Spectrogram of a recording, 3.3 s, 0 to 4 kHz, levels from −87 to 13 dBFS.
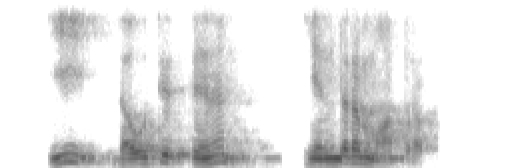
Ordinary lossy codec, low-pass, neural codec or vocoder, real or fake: Opus, 32 kbps; 3.6 kHz; codec, 24 kHz, 3.1 kbps, DualCodec; fake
